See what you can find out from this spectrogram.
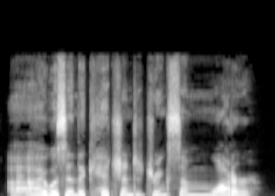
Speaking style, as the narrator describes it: In a shaky voice, I replied

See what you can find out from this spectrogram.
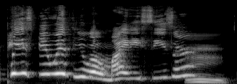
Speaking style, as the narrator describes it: he returned and cried

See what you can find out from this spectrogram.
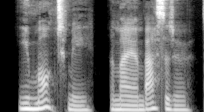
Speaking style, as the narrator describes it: said the king

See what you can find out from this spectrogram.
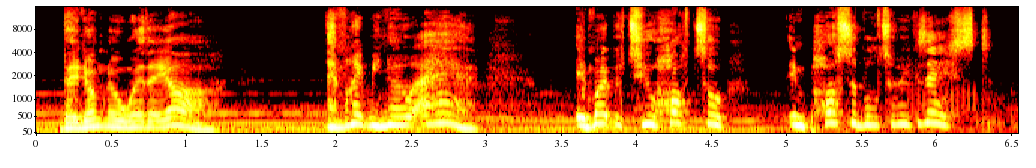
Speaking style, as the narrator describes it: Susan cries

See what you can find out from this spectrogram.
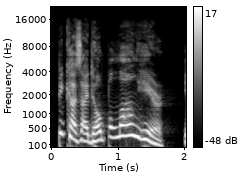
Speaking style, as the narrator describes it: he hissed

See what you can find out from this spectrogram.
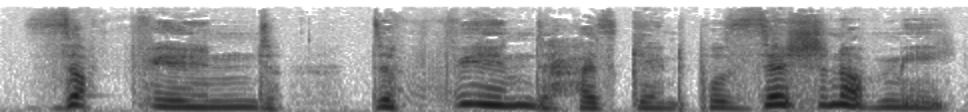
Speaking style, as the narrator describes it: he shrieked

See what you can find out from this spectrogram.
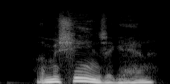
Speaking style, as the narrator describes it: he said wearily

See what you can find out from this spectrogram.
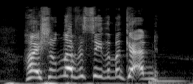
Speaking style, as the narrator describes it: he cried

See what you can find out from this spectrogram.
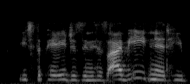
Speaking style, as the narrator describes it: he breathed

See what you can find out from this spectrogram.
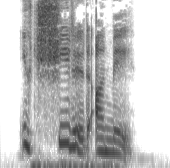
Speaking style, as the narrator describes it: spat

